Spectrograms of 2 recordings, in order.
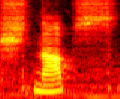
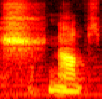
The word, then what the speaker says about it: schnapps: Most Americans say like schnapps, snaps. Ah, I see. Snaps. Yeah, I would say it's like schnapps because it's like the sh sounds.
